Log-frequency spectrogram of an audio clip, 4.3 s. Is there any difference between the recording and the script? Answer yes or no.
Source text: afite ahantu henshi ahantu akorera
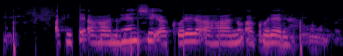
yes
